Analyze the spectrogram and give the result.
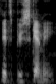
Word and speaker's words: Buscemi: Buscemi, I believe isn't like the actual pronunciation Buscemi. – It's Buscemi, yeah. – Buscemi, like kind of like bruschetta.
